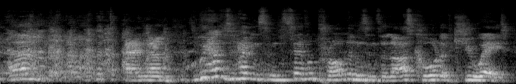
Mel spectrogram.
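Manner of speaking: mock German sales manager; comic German-accented business English. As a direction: address the meeting with a German accent. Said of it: "a sales meeting and yet you're working for a German".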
